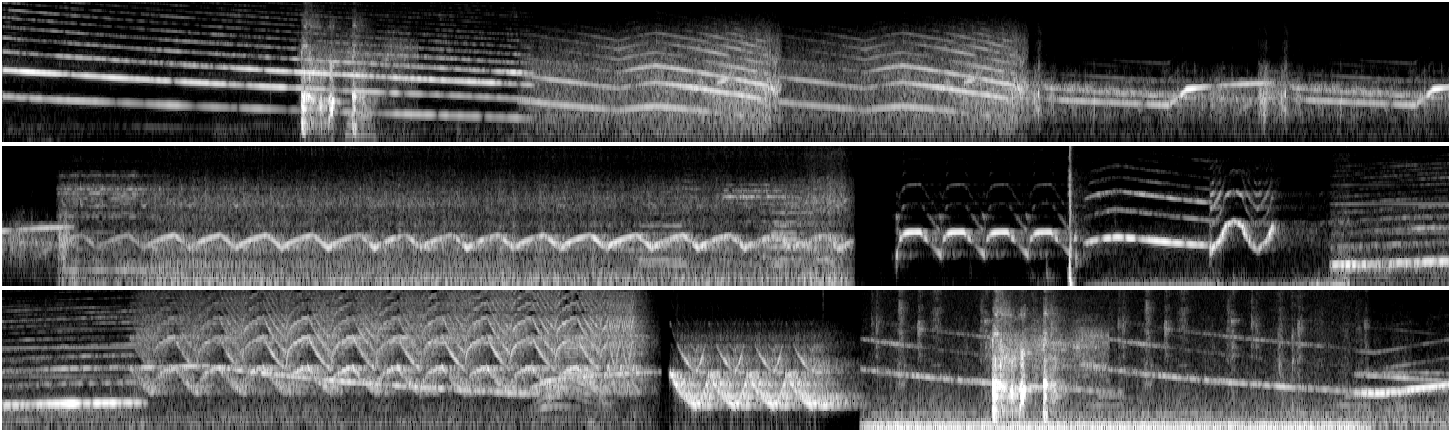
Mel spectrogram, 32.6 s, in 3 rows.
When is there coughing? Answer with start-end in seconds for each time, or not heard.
2.2-3.1, 29.1-30.0.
